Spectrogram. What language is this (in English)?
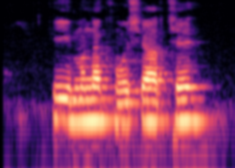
Goaria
